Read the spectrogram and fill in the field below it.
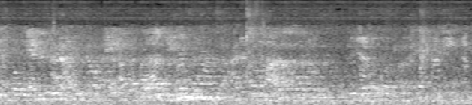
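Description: A group of people chatter far off in a large echoing hall.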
